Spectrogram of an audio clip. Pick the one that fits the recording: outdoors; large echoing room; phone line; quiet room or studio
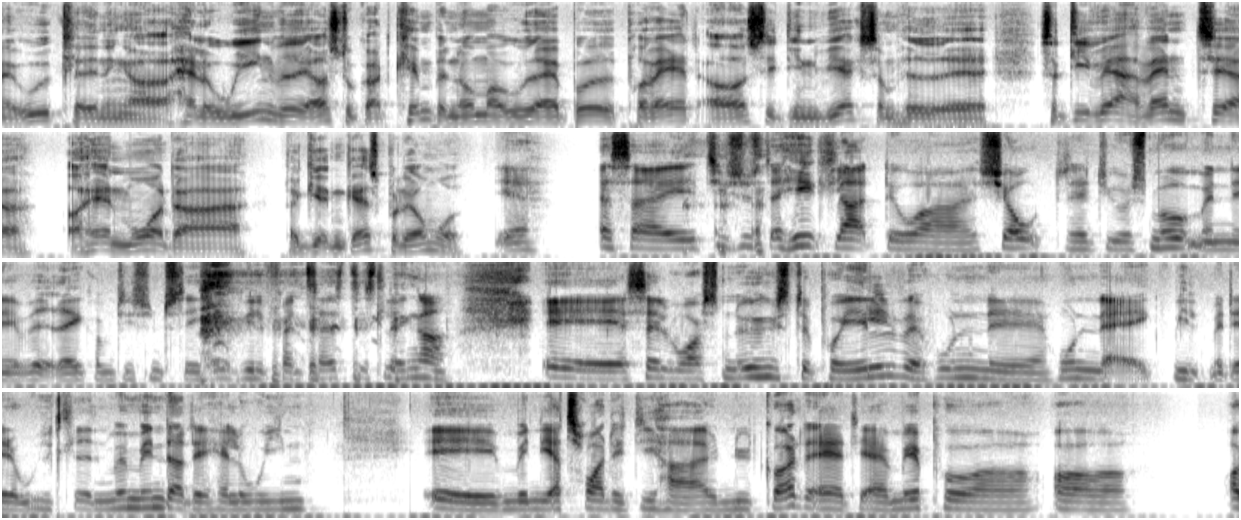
quiet room or studio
